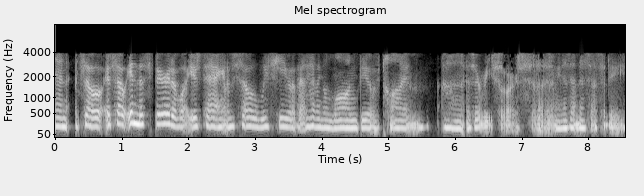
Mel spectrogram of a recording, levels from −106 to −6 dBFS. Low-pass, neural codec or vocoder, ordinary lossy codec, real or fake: 7.2 kHz; codec, 24 kHz, 3 kbps, HILCodec; AAC, 16 kbps; fake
